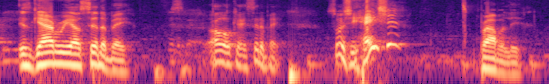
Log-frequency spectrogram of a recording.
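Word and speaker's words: Gabourey Sidibe: The chick who plays, yes, Gabrielle Sibi is a great actress. And you She still is a said her good name wrong.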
